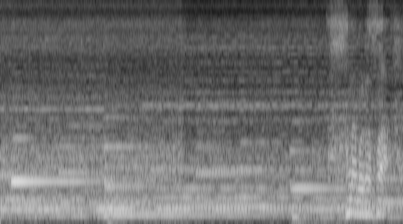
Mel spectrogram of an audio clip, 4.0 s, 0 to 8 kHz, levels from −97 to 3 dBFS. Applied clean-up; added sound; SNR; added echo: none; none; none; reverberation time 0.3 s.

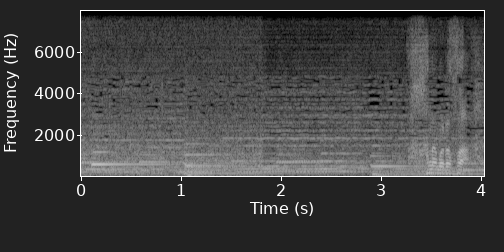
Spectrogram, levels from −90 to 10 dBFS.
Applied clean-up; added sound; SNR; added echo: none; none; none; none.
